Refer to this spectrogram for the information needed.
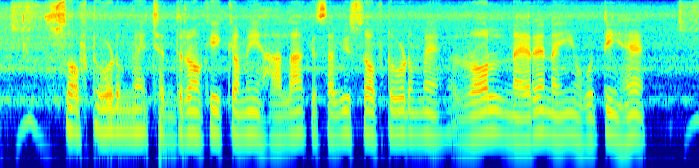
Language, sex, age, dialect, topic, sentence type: Hindi, male, 18-24, Kanauji Braj Bhasha, agriculture, statement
